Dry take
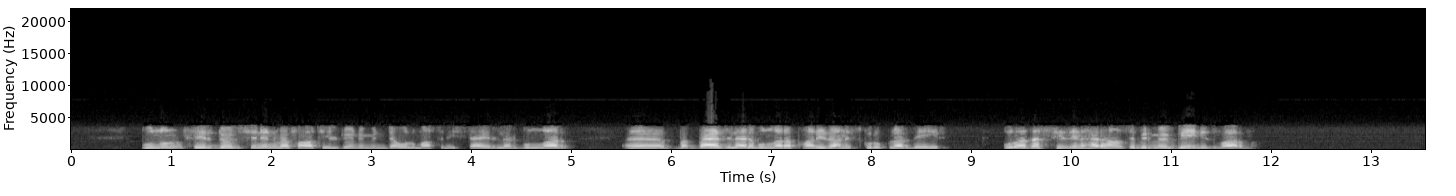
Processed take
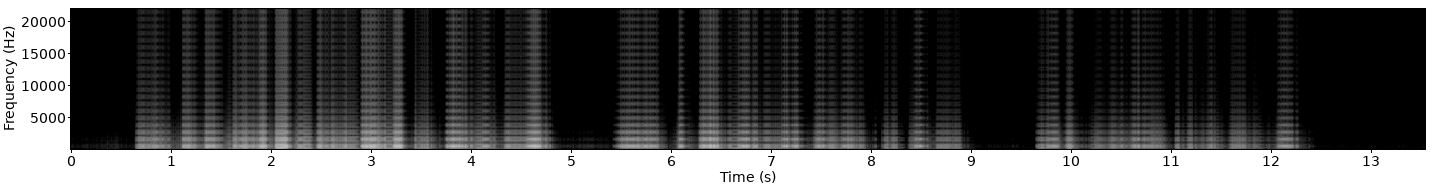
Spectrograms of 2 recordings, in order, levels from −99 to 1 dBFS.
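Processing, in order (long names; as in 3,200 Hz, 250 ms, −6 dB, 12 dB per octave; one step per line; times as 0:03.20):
source passing by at 0:02.92, 37 m/s, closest 22 metres
sample-rate reduction 1,100 Hz, jitter 0%
three-way crossover with the lows and the highs turned down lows −21 dB, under 360 Hz, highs −15 dB, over 3,200 Hz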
